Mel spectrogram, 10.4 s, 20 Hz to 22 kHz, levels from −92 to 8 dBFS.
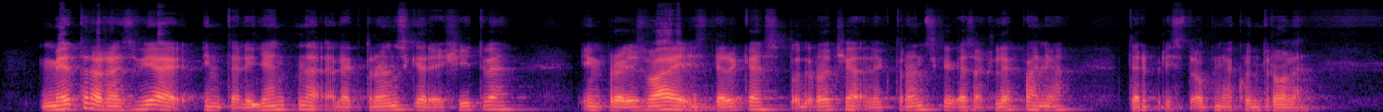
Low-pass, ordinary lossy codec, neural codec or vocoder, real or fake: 19.8 kHz; Opus, 32 kbps; codec, 44.1 kHz, 7.8 kbps, DAC; fake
